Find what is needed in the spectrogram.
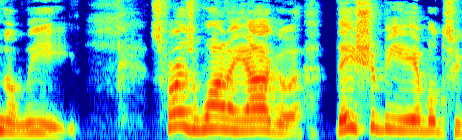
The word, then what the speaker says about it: Waneagu: Number B, Solomon Warriors versus number 3, going to pronounce it Wanayagu, W-A-N-E-A-G-U, United, Wanayagu United.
